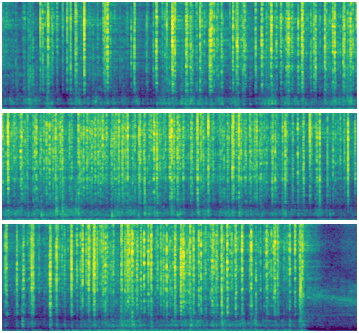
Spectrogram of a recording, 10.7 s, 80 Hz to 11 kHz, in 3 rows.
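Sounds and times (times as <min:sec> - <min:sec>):
child's small ride-on toy car motor whirring and rattling: 0:00.0 - 0:10.2.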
